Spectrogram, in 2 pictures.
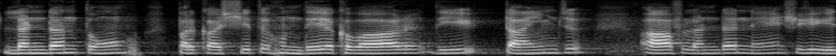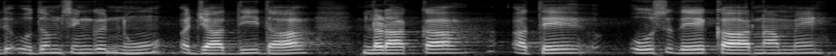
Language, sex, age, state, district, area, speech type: Punjabi, male, 30-45, Punjab, Kapurthala, rural, spontaneous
